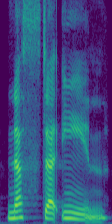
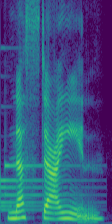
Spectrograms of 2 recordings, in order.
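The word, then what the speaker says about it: نستعين: Here again, the most common issue is the letter ayn, which is either replaced with hamza or skipped altogether. So some people will pronounce it as nasta'een, or skipping the ayn and reciting it as nasta'een.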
